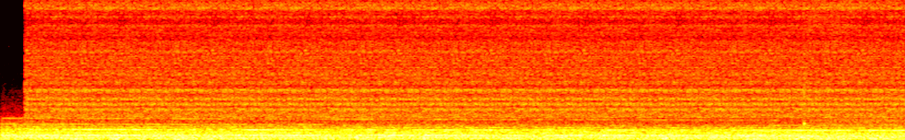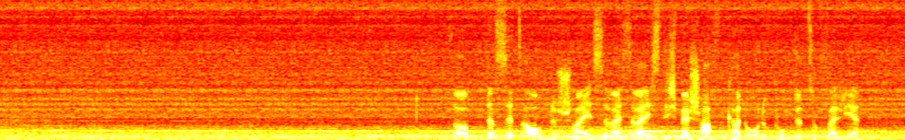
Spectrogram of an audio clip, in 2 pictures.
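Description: A train engine hums steadily.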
